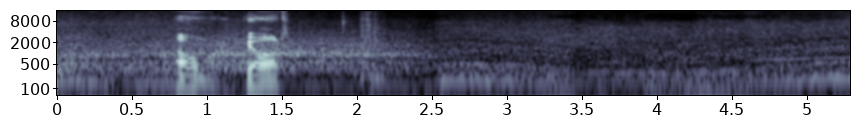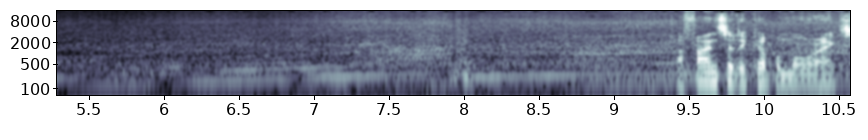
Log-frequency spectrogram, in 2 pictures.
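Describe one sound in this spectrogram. A racing car engine revs up and down through the gears.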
